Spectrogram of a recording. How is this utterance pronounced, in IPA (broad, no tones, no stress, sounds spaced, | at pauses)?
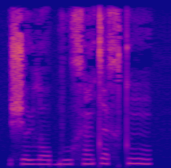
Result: ʃ ə y̯ l ɔ b u x æ̃ t æ x t ũ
